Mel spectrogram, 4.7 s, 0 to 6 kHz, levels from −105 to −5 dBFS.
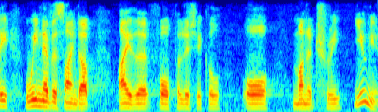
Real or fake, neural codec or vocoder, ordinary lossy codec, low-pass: real; none; Opus, 32 kbps; 5.4 kHz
